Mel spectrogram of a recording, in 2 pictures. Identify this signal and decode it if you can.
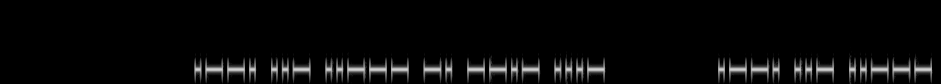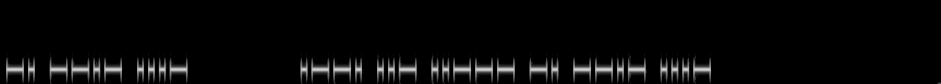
Morse code, heard as a keyed tone, about 21 wpm, 700 Hz. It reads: PU2NQV PU2NQV PU2NQV
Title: DXCC-100 Call Signs - 6 Characters - Repeated 3x - 22wpm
